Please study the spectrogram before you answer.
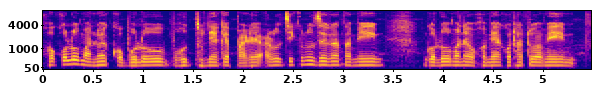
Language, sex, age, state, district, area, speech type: Assamese, male, 30-45, Assam, Biswanath, rural, spontaneous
